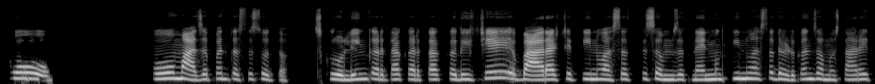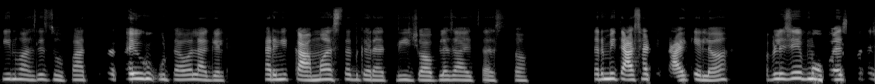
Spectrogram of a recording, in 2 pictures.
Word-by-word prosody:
हो. 265 -7 +5 1.1
हो, 265 +2 +4
माझं 235 -4 +4
पण 255 -2 -1
तसंच 245 +2 -7
होतं. 215 -6 -5 0.3
स्क्रोलिंग 235 0 +2
करता-करता 230 -2 -2
कधीचे 230 +4 0 0.3
12 220 0 +7
चे 250 - -3
3 240 -1 +2
वाजतात 235 +1 -1
ते 255 - -5
समजत 225 -2 0
नाही. 220 0 0
आणि 225 - +3
मग 235 -1 +1
3 270 0 +4
वाजता 265 +1 -1
धडकन 245 +1 -1
समजतं. 220 -3 -3
अरे! 230 +2 -2
3 245 -1 -3
वाजले, 230 -1 -4
झोपा 215 0 -7
आता, 240 +4 -9
सकाळी 250 +2 +2 0.3
उठावं 220 +1 -4
लागेल, 200 -3 -3 0.4
कारण 230 0 +1
की 235 - -1
कामं 210 +2 +4
असतात 235 +2 -4
घरातली, 205 -1 -4
जॉबला 200 +1 -3
जायचं 195 -2 -5
असतं. 190 +2 -10 0.7
तर 240 - 0
मी 255 +1 +5
त्यासाठी 220 +3 +4
काय 180 +2 +3
केलं, 205 -1 -1 0.4
आपले 250 +3 +1
जे 275 +3 +2
मोबाईल्समध्ये 235 +2 0
230 Hz, 160 wpm, -23 LUFS, 210-245 Hz, 1.1 s, 12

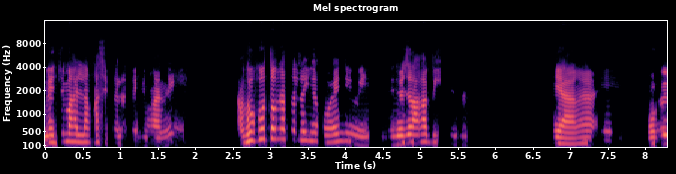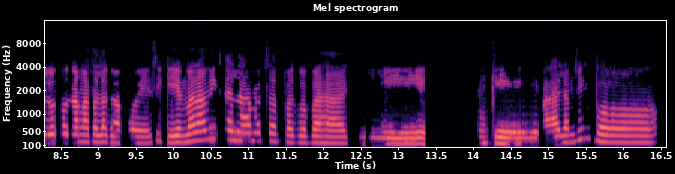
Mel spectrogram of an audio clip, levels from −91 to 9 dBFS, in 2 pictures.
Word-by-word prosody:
Medyo 200 +2 +1
mahal 215 -2 +4
lang 205 -1 -2
kasi 200 0 -6
talaga 190 +9 -14
'yong 170 -1 -14
ano, 165 +2 -7
eh. 230 - -13 0.8
Nagugutom 290 +6 +5
na 290 - +3
tuloy 265 -3 -4
ako, 205 - -13
anyway. 220 -5 -5 0.3
Medyo 195 +3 +3
nakakabitin. 215 - -1 1.2
Kaya 170 -2 +5 0.2
nga, 175 +1 -4 0.2
eh. - - -11 0.5
Magluluto 205 +6 0
na 210 - +5
nga 205 0 +3
talaga 200 -1 -1
ako, 190 - -16
eh. 180 - -3
Sige, 215 -5 -6
maraming 250 +8 +3
salamat 235 -2 0
sa 230 - -3 0.2
pagbabahagi. 175 -4 -1 0.8
Okey, 175 -1 +1 0.5
paalam 185 +4 0
din 280 +3 -9
po. 195 -2 0
200 Hz, 120 wpm, -24 LUFS, 180-230 Hz, 1.2 s, Nagugutom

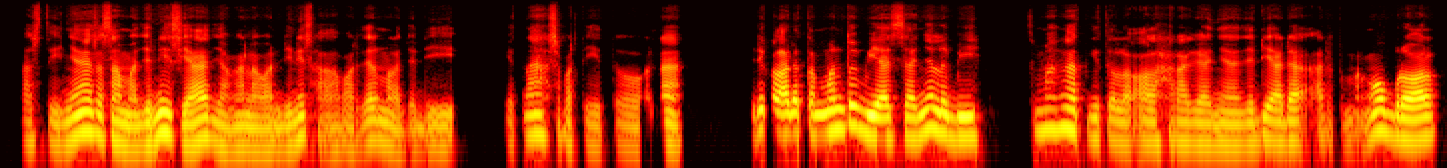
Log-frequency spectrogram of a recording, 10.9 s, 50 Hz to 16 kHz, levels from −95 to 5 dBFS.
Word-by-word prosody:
pastinya 125 +6 0
sesama 125 -7 0
jenis 160 +7 +4
ya, 125 +5 +4
jangan 105 -6 -4
lawan 100 0 -4
jenis. 130 +8 -2
Hal-hal 100 +1 -9
wajar 110 +6 -4
malah 110 - -4
jadi 105 +1 -8 0.4
fitnah, 150 +6 -3
seperti 115 -4 -10
itu. 110 - -21 0.3
Nah, 120 -2 0 0.5
jadi 185 - -1
kalau 175 -3 +6
ada 170 - +4
teman 160 +3 +3
tuh 215 -2 +4
biasanya 145 +3 +4
lebih 145 -2 +3 0.3
semangat 185 +1 -1
gitu 140 -1 -7
lho 120 - -3
olahraganya. 120 -2 -3
Jadi 115 +3 -5
ada 125 0 +1
ada - - -12
teman - - -14
ngobrol 145 -5 +6
130 Hz, 170 wpm, -25 LUFS, 115-155 Hz, 0.5 s, kalau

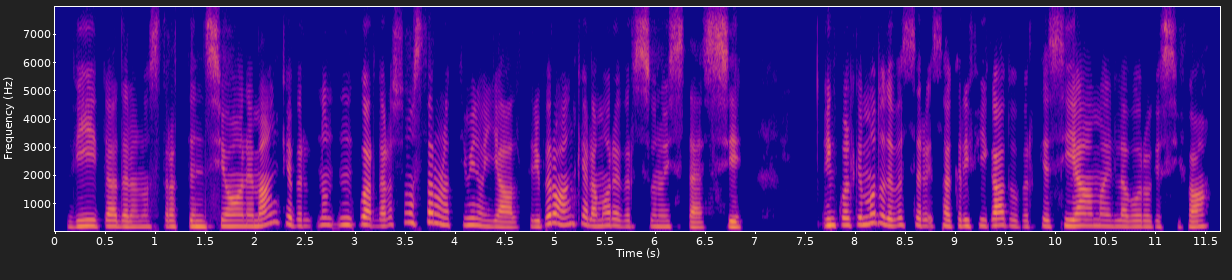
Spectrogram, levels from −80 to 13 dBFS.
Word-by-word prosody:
vita, 205 +1 +2
della 190 -1 -1
nostra 190 +1 -5
attenzione, 200 +1 +1
ma 215 +2 +5
anche 300 -2 -1
per 215 -2 -8
non 250 +1 -4
n 250 0 0
guarda, 245 -5 +3
lasciamo 290 +8 -3
stare 325 +3 +2
un 270 - +2
attimino 240 -1 -2
gli 195 -1 -6
altri, 180 +2 0
però 295 +3 +5
anche 260 +1 0
l'amore 220 +1 -1
verso 195 0 -6
noi 190 -1 -3
stessi. 175 0 0 0.8
In 235 +1 +6
qualche 245 +2 0
modo 300 +2 +2
deve 230 -1 +2
essere 235 -3 -4
sacrificato 215 +1 +1
perché 195 +2 -6
si 210 +2 +2
ama 215 -1 +2
il 200 0 -8
lavoro 195 0 -2
che 185 -1 -10
si 170 - -8
fa? 185 +3 +2
210 Hz, 185 wpm, -22 LUFS, 195-240 Hz, 0.8 s, In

